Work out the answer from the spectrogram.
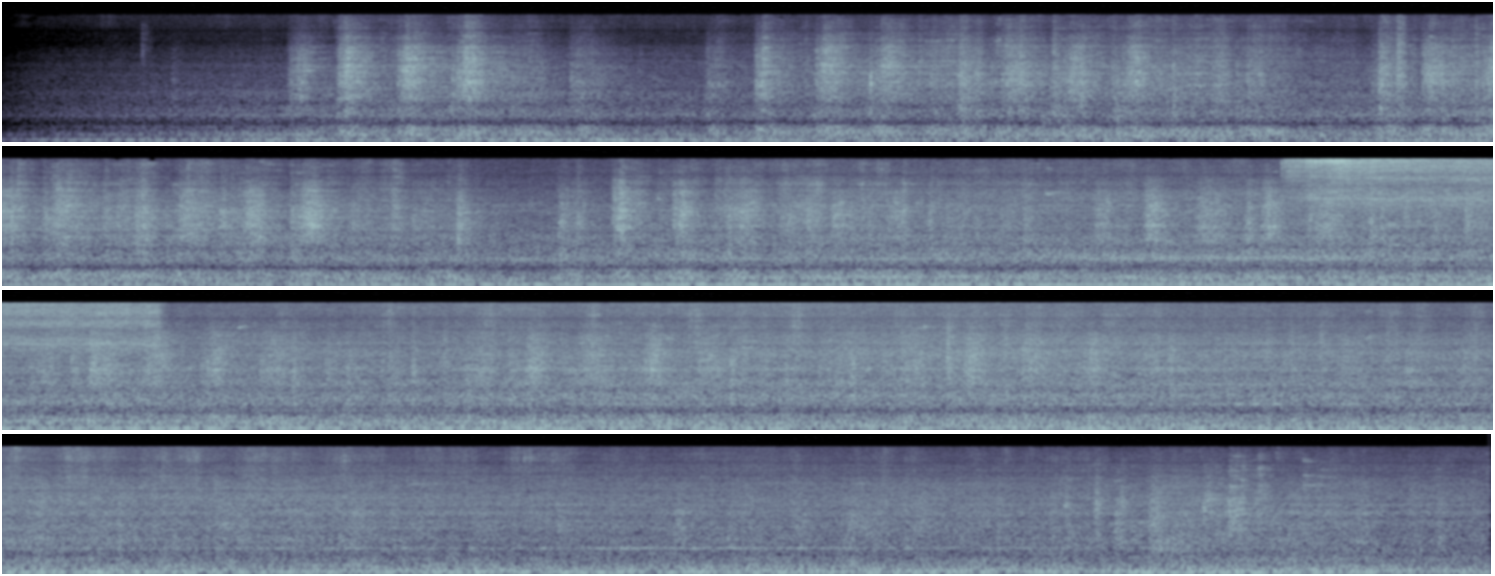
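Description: Train rolling by on the track: a steady deep rumble with a rapid clickety-clack of wheels over the rail joints. A brief high-pitched hiss comes about halfway through.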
